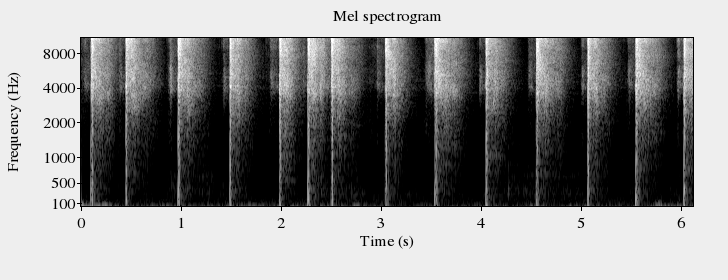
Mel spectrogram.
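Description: Percussion-juggling shakers caught with sharp grabs, each catch a crisp shaker hit. They fall in a steady rhythm of about two a second, with an occasional quick pair.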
